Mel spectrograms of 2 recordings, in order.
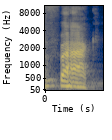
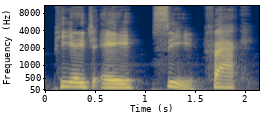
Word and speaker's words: PHAC: Why don't you just pronounce it in one? Why say hack after P? Why not just say fack? What the fack? Honestly, it's PHAC, fack.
